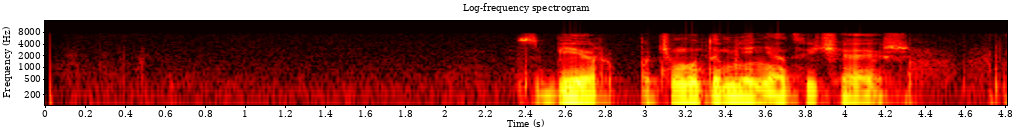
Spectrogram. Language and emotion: Russian, neutral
